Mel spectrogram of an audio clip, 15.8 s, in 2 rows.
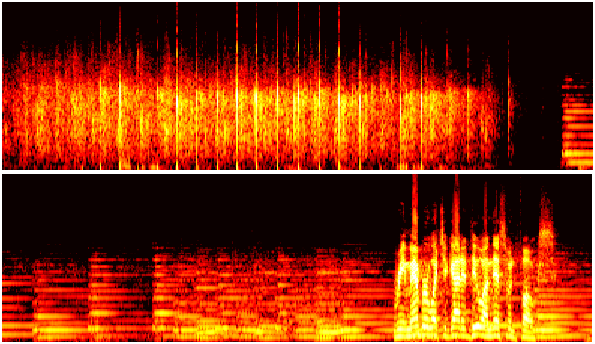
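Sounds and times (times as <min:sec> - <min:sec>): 
audience clapping: 0:00.0 - 0:07.1
speech: 0:13.2 - 0:15.4.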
